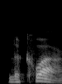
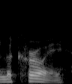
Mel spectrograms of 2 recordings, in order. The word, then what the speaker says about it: Lacroix: asking about pronunciation of laqua right yeah I looked this up earlier because obviously there's the water isn't there lroy but that's apparently an Americanization of laqua which literally translated means the cross you're welcome yes but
